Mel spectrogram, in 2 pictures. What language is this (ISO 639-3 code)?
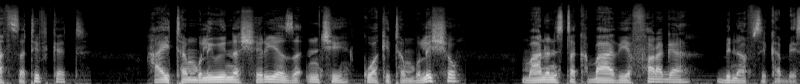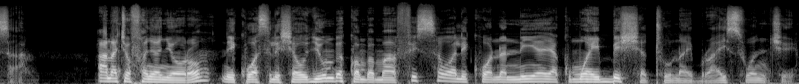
swa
